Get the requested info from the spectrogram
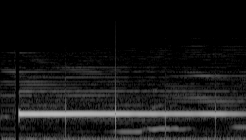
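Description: Music: a flute holds one long steady note, while lower notes change beneath it about halfway through.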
